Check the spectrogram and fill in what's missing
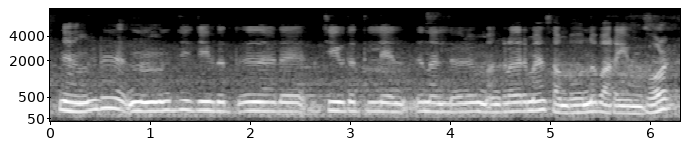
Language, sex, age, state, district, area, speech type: Malayalam, female, 30-45, Kerala, Thiruvananthapuram, rural, spontaneous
